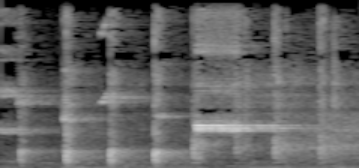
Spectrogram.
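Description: Four sharp knocks about a third of a second apart, then a referee's whistle blown once for about half a second, the loudest sound, echoing in a large gymnasium.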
